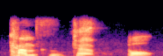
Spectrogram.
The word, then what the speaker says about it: comfortable: quite common in English native speakers pretty much always say comfortable comfortable so we don't say comfortable not four syllables we reduce it to three syllables comfortable comfortable we just dropped that comfortable comforable comfortable yeah no you're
